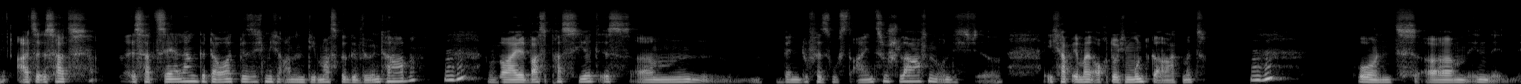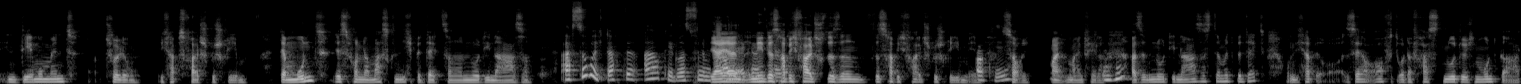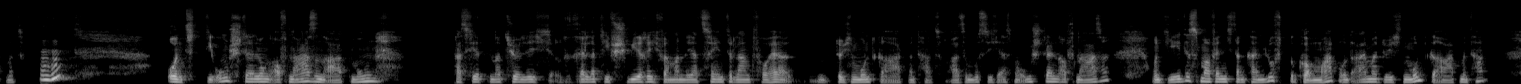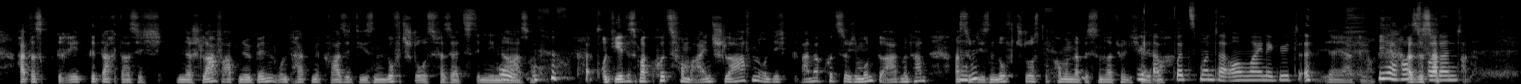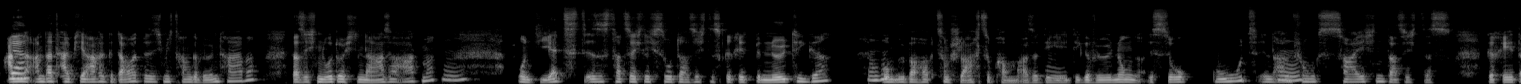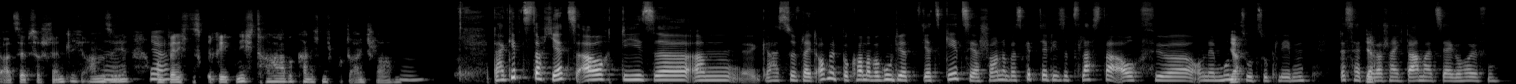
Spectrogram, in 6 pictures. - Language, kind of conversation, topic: German, podcast, Wie gehst du mit andauernder Müdigkeit um?
- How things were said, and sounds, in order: drawn out: "ähm"; chuckle; chuckle; other background noise; snort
